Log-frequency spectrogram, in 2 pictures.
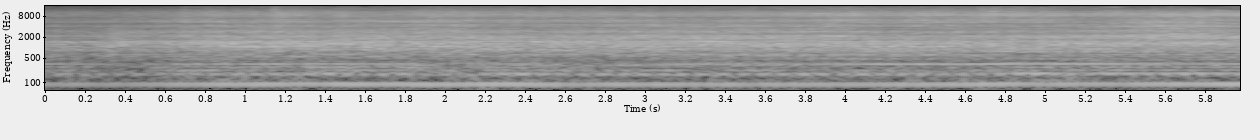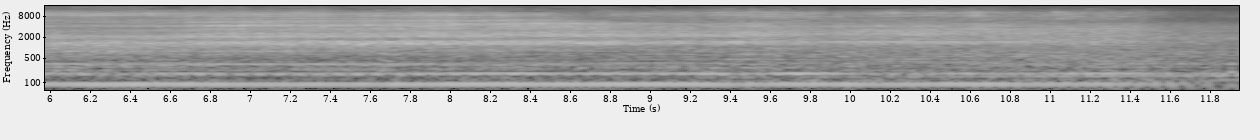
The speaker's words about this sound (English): I discovered guy with his ditch digger here.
